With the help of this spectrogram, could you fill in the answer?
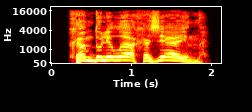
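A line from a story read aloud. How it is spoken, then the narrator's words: Confident shout. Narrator (Russian): крикнул он, уверенный, что это дело рук Муссы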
